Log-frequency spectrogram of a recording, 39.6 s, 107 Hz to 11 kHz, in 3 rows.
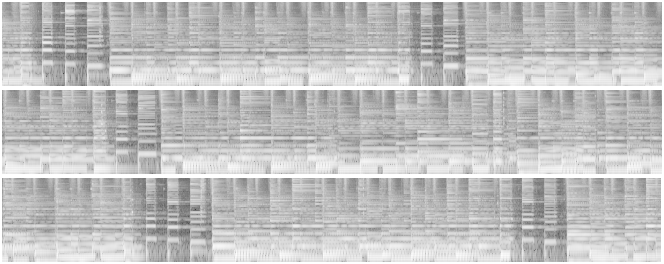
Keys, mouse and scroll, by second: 0.0-8.8 typing, 9.4 alt+click, 9.9 shift+click, 10.1 ctrl+alt+click, 12.6 ctrl+alt+click, 12.9 shift+click, 14.1 w, 18.2 alt+click, 18.4 ctrl+alt+click, 19.5 alt+click, 19.9 alt+click, 20.1 ctrl+alt+click, 20.8 shift+double click, 21.0 shift+click, 21.2 alt+shift+click, 21.4 ctrl+alt+click, 21.6 shift+click, 21.7 shift+double click, 22.0 shift+click, 22.2 shift+click, 22.4 shift+double click, 22.6 alt+shift+click, 23.4 shift+click, 23.7 alt+click, 23.9 alt+shift+click, 34.2 alt+click, 35.1 alt+click, 35.6 F8.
